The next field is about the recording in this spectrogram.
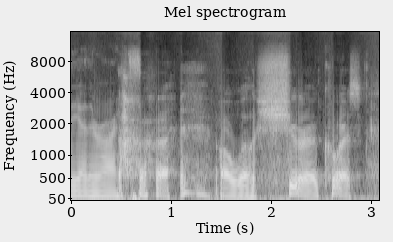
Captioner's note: laughs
